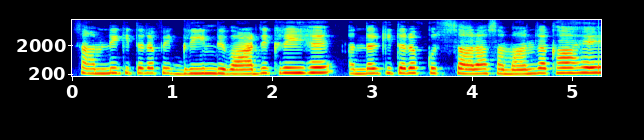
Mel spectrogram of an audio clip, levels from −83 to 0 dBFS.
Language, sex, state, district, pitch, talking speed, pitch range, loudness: Hindi, female, Madhya Pradesh, Bhopal, 255 Hz, 190 wpm, 235-265 Hz, -15 LUFS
